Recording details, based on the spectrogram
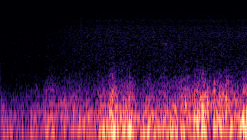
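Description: Strong wind gusts roar and buffet the microphone at a pond, rising in force partway through, with rustling underneath and no talk.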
